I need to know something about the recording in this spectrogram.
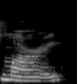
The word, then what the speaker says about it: Mary: if you unmute yourself i hope i'm pronouncing your first name correctly actually it's mari mari okay thank you thank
